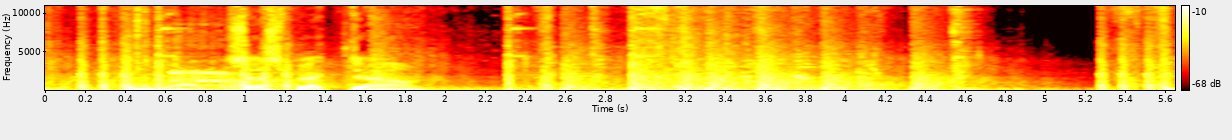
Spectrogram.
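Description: Gunfire in the police game Precinct comes in rapid bursts and scattered shots, moderately close, mixed with urgent shouted voices.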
